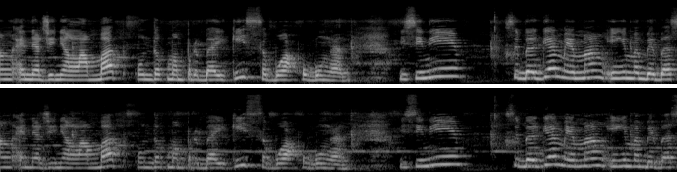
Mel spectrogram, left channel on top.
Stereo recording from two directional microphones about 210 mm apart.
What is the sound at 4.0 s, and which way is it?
A woman's voice, 55° left (ahead or behind).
